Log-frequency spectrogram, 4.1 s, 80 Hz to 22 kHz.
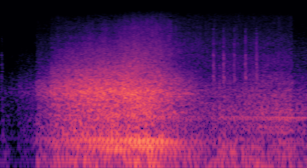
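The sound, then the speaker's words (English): Cars motor past on a road, a broad rush of engine and tyre noise swelling and then easing, followed by a steadier, lower drone. “2 cars motor by.”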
